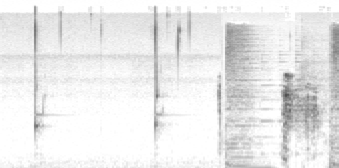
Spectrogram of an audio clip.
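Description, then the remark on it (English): Two crisp water drips plop one at a time from a leaky roof, about a second apart, clear against near silence, before a louder rushing burst of noise takes over. “Do the drips have you down?”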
